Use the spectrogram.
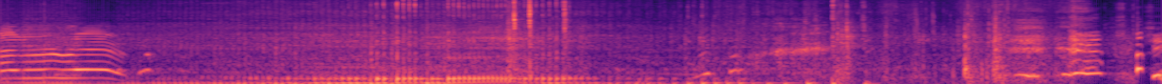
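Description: BMW car engine being revved while still cold, its rough, loud roar rising and clattering close by, with people talking and shouting over it.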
